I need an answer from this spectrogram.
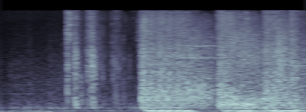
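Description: Gunfire exchanged in a shootout: a few sharp, quick cracks give way to heavy, sustained booming bursts that swell again near the end, loud and dense, with no voices.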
